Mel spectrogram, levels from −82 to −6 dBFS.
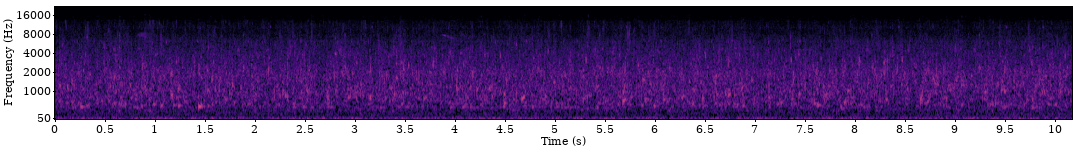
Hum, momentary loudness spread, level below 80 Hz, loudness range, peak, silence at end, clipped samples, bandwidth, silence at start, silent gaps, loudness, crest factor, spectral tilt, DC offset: none; 1 LU; -62 dBFS; 0 LU; -30 dBFS; 0 s; under 0.1%; 17 kHz; 0 s; none; -45 LUFS; 18 dB; -0.5 dB/octave; under 0.1%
